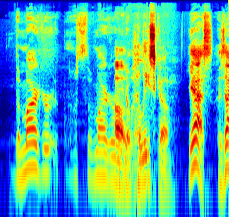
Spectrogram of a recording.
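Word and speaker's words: Jalisco: margar what's the margarit halisco yes is that how you say it halisco with an axe ax J yeah um we have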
